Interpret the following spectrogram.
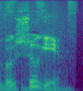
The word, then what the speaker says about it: Vousoughian: Farzin Vousoughian.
